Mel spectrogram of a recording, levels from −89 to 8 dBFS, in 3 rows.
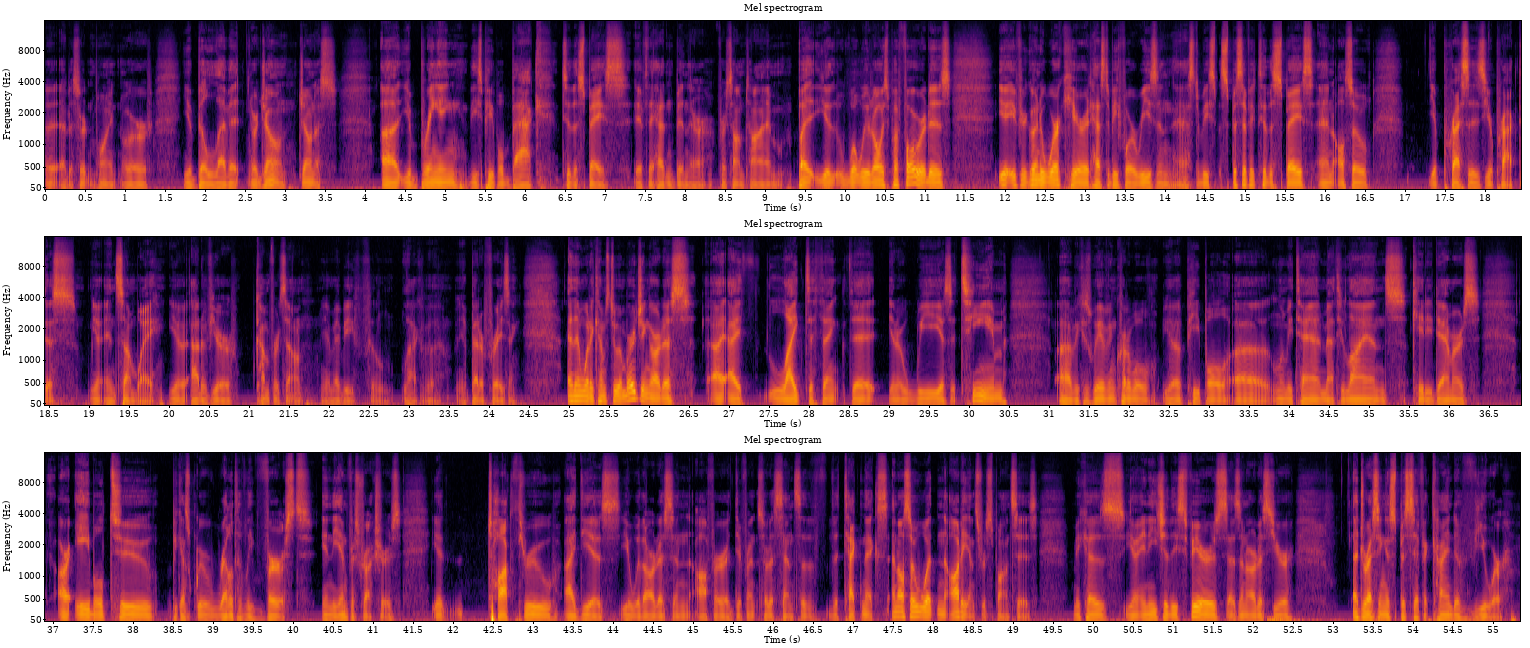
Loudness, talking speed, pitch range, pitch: -20 LUFS, 195 wpm, 70-90 Hz, 80 Hz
